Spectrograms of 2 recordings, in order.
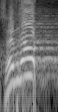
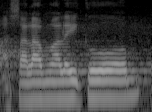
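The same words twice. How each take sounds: First: It is said in a police or Jawara manner. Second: It is said in Pak Ahmad's greeting manner.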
